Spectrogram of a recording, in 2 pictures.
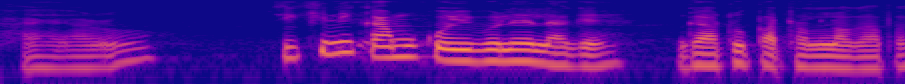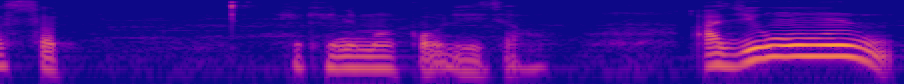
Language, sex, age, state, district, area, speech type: Assamese, female, 45-60, Assam, Dibrugarh, rural, spontaneous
